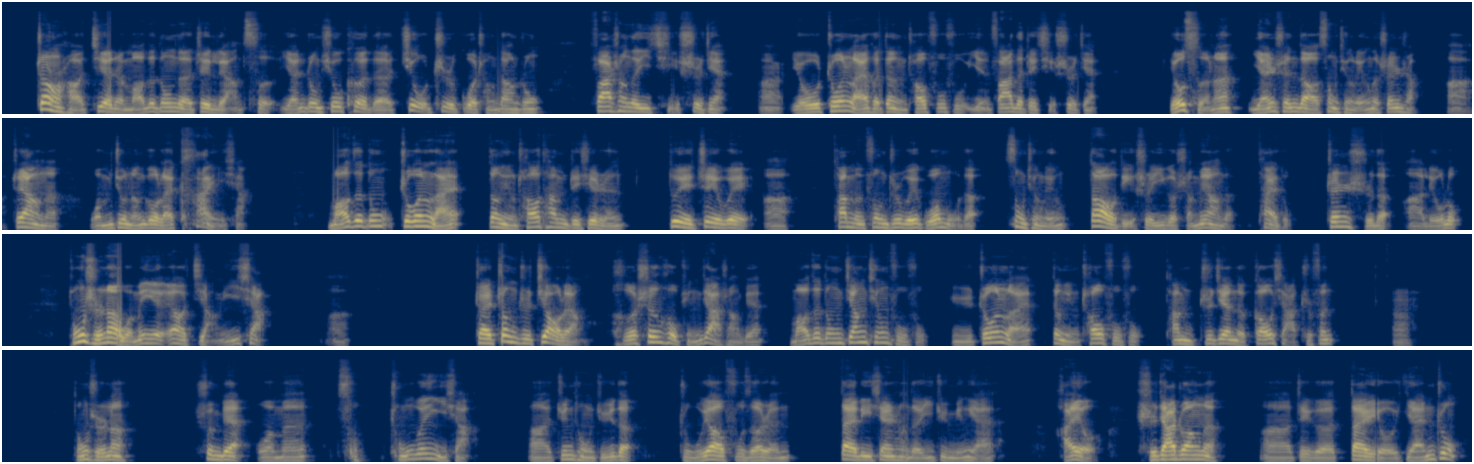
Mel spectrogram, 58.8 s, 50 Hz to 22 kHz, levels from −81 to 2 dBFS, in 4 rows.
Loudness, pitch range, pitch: -23 LUFS, 110-150 Hz, 130 Hz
